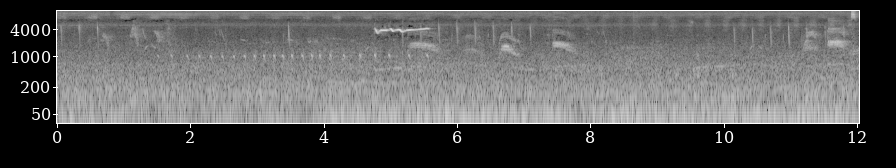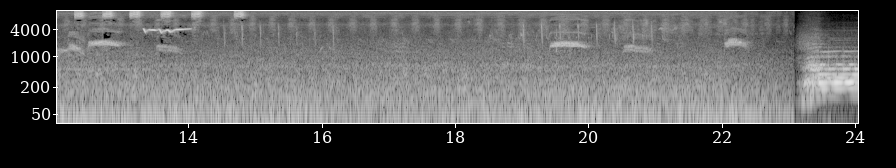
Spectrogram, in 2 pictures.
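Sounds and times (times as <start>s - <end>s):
lower bird calls: 1.4s - 7.8s, 11.2s - 15.0s
birds warbling whistled calls: 3.2s - 7.8s, 11.2s - 15.0s.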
